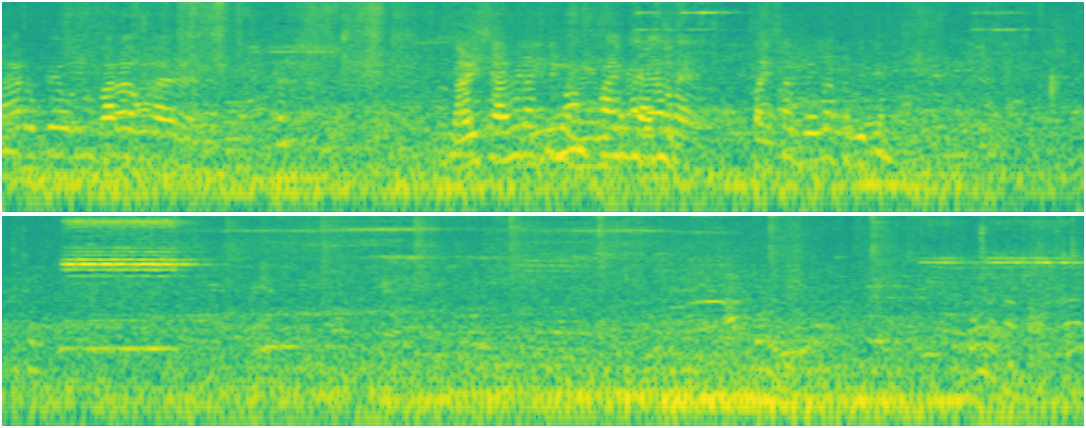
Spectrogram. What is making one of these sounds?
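Motorcycle engines hum in street traffic.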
